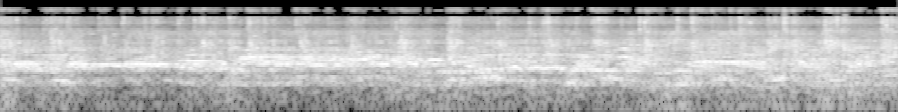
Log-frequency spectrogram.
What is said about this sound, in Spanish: Y bueno, el motivo principal radica en la cantidad de personas que entran en la ciudad gritando, cantando y tocando tambores o trompetas. Y este es el ruido que se escucha cualquier tarde desde alguna de las casas de Santiago.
